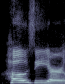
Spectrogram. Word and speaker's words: Hozier: she wanted us to pronounce it hosier like cozier is how according to him oh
